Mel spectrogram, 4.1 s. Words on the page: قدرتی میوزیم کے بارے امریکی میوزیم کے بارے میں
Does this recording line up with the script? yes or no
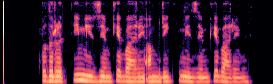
yes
